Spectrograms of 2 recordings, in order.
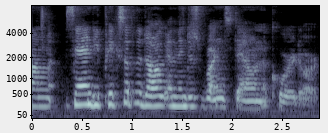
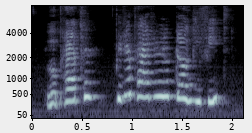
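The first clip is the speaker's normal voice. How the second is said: high-pitched pitter-patter rattled off quickly. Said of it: "That's what dogs sound like".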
